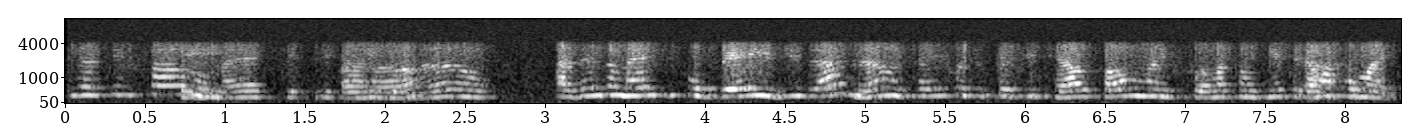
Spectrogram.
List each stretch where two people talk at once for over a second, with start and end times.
none

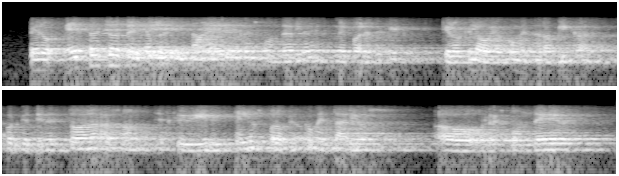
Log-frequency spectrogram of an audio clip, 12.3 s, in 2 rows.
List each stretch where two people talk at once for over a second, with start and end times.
1.0-2.5

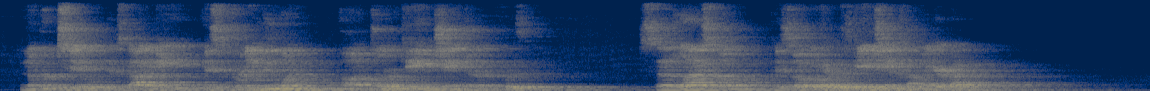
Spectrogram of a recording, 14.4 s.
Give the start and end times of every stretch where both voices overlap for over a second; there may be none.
10.2-11.5

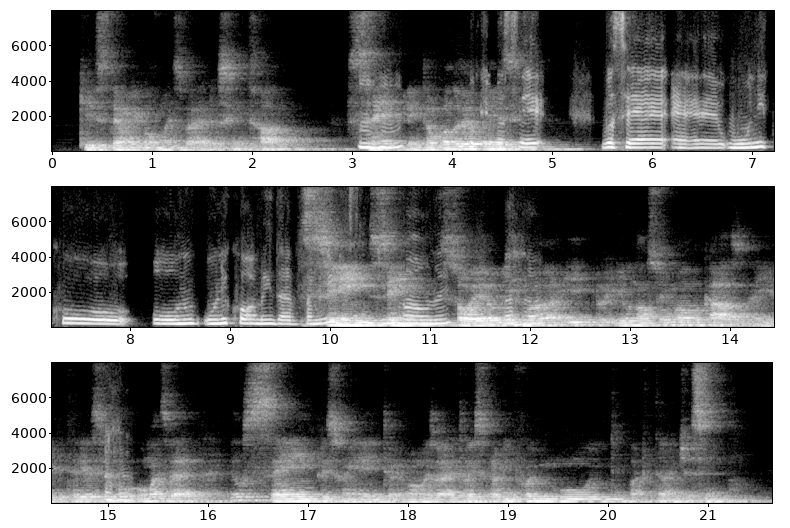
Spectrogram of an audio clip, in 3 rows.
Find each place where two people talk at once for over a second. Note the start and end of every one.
9.8-11.2

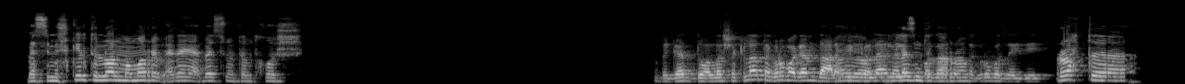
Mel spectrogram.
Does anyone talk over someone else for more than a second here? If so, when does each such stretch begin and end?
8.4-9.8

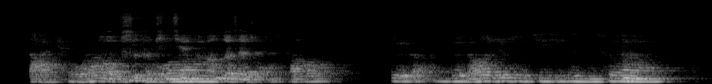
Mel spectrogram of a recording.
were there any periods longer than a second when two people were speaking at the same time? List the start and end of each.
1.0-2.2

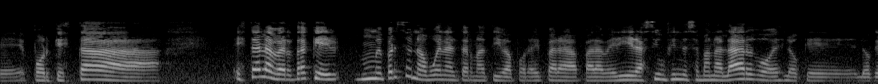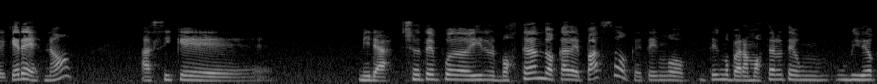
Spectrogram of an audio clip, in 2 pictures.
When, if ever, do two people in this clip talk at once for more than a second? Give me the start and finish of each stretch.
none

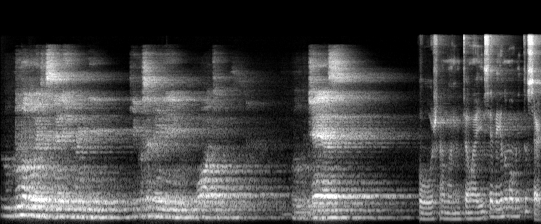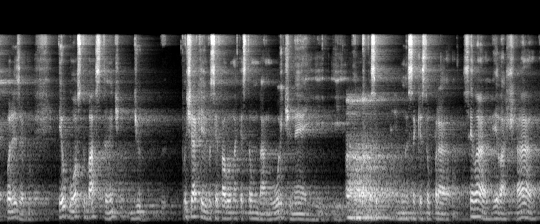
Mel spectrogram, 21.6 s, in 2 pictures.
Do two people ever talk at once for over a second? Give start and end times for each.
none

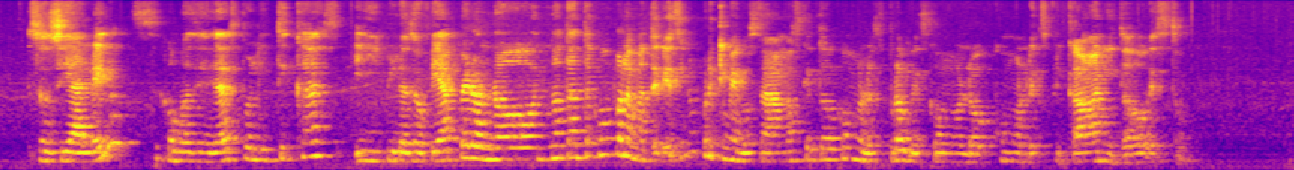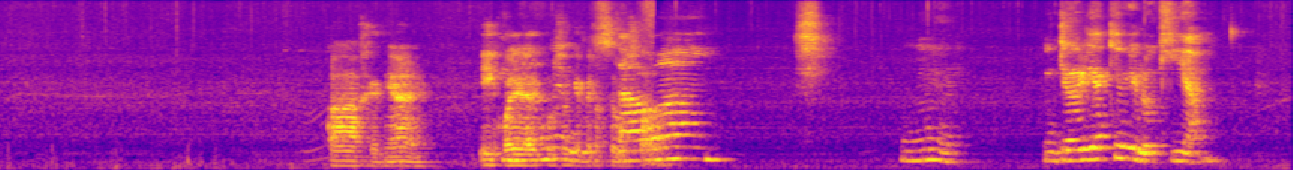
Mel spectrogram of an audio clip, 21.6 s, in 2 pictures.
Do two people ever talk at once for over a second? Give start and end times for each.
15.0-16.4

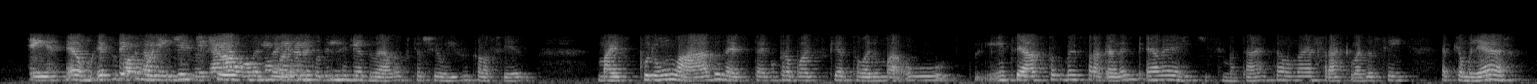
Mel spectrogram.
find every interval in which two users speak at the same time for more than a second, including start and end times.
0.7-3.7

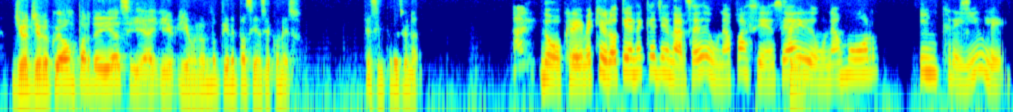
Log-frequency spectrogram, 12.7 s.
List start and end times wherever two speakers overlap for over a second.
none

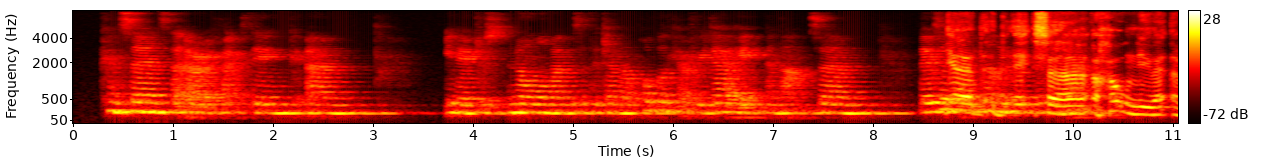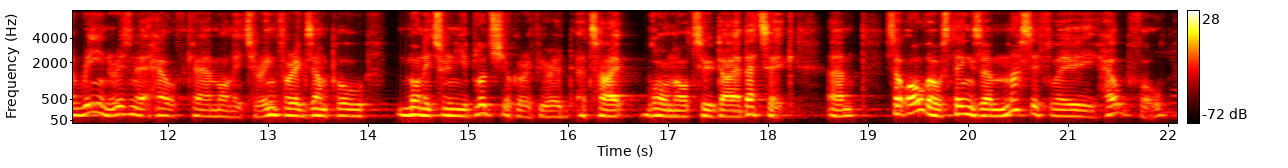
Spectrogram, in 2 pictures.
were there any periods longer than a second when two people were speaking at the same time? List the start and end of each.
8.7-10.1

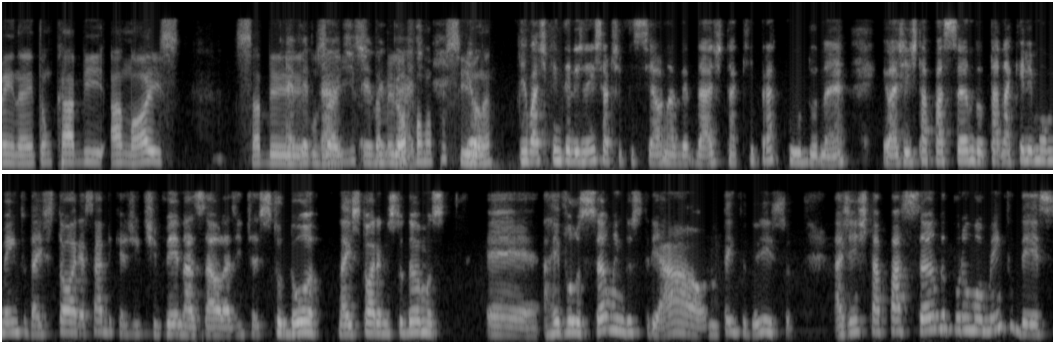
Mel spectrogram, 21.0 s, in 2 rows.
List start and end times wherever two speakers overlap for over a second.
2.8-4.2

